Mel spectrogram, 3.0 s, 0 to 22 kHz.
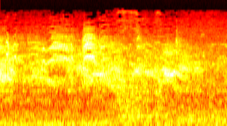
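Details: Arctic terns at a busy breeding colony, Rottumerplaat, Groningen, Netherlands, 4 June 2023; loud grating squawks and thin high squeals overlap, several calls in three seconds against the colony's constant clamour.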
